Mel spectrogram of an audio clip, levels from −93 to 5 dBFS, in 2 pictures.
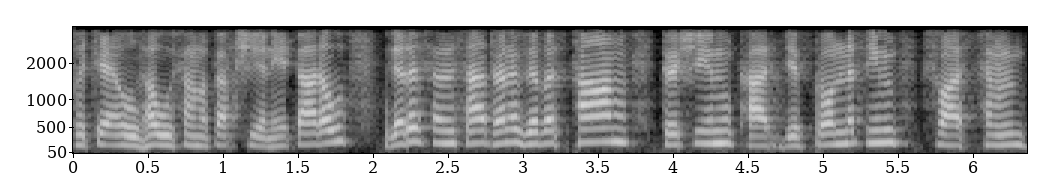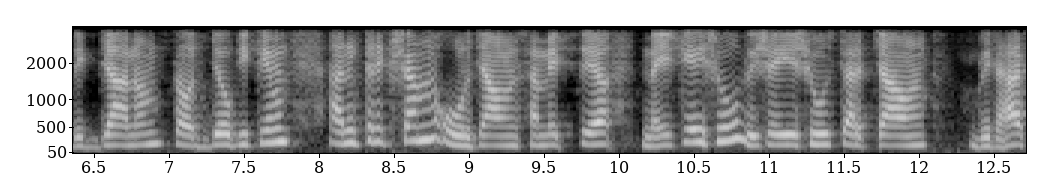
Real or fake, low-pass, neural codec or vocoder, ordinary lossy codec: fake; 3.6 kHz; codec, 16 kHz, 1 kbps, FunCodec, trained on LibriTTS, 50 frames a second; none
